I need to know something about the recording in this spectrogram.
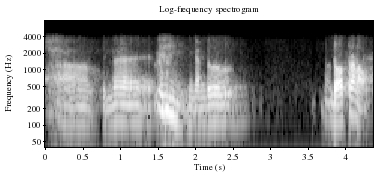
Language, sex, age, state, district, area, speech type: Malayalam, male, 45-60, Kerala, Malappuram, rural, conversation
